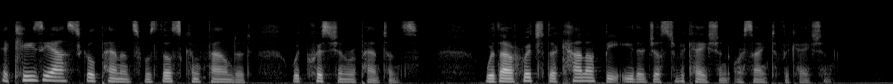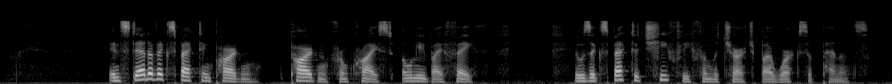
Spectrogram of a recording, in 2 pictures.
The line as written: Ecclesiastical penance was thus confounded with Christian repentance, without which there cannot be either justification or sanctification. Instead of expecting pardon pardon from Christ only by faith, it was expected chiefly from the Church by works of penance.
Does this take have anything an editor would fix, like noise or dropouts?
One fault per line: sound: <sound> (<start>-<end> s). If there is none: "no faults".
no faults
